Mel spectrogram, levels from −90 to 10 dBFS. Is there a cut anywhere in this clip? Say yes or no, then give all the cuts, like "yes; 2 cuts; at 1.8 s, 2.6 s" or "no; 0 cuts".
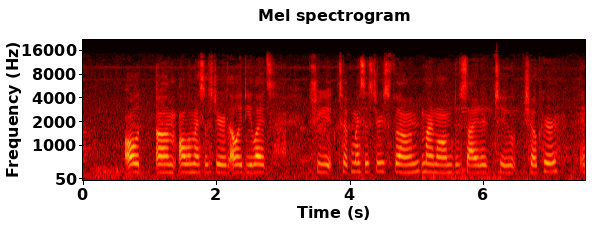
yes; 2 cuts; at 3.0 s, 5.0 s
